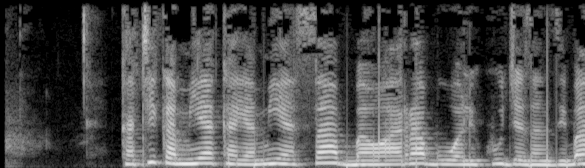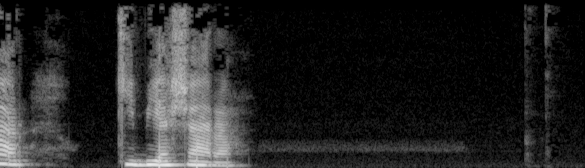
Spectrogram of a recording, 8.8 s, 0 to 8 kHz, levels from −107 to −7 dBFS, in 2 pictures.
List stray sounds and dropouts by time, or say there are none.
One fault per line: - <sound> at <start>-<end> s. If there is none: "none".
none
